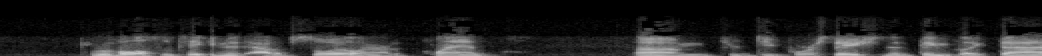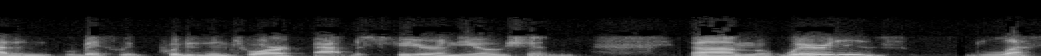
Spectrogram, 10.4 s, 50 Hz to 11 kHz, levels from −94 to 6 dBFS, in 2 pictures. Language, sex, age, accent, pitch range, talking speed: English, male, 30-49, American, 95-145 Hz, 195 wpm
